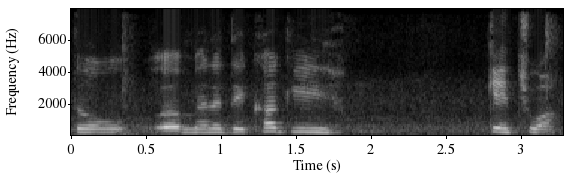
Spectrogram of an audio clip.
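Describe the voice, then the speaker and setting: Speaking slowly in a fairly high, steady voice with a darkish tone, a young woman vlogs casually from her bedroom at home. She talks into her phone's front camera and playfully teases about her toddler.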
